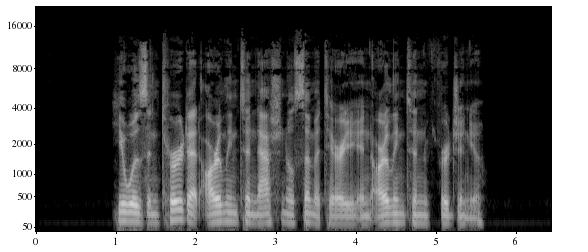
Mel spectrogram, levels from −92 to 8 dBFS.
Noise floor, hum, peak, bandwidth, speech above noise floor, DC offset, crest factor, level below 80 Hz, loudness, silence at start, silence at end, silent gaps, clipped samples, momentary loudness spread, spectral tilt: -86 dBFS; none; -2 dBFS; 13.5 kHz; 64 dB; under 0.1%; 20 dB; -62 dBFS; -21 LUFS; 1 s; 0.85 s; none; under 0.1%; 10 LU; -4 dB/octave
